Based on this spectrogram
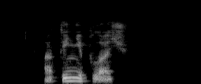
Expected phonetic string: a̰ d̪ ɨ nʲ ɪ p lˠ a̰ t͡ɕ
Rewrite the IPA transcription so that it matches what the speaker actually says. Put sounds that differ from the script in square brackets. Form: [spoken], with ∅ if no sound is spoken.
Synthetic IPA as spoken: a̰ [t̪] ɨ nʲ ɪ p lˠ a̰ t͡ɕ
